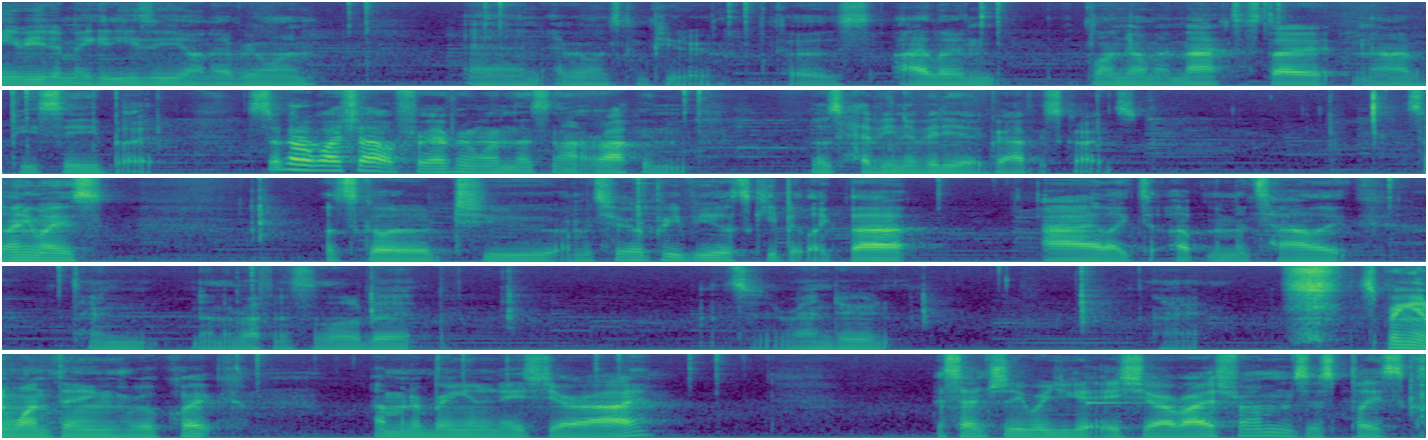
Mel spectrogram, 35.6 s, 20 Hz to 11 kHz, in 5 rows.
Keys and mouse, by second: 1.8 click, 3.7-5.0 drag, 6.3 click, 7.2 click, 7.7 middle click, 9.1 middle click, 10.6 click, 12.7-13.8 middle drag, 15.6 z, 18.9-21.2 drag, 21.6-22.7 drag, 23.2 z, 25.9 z, 30.6 click, 32.1-35.6 drag.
